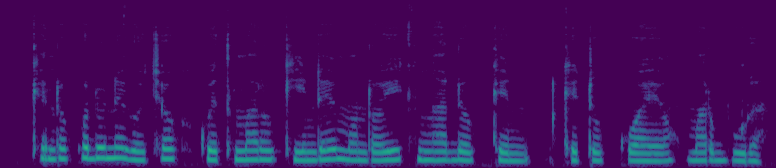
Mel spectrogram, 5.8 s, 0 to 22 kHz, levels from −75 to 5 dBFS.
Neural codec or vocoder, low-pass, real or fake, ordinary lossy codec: vocoder, 48 kHz, 128 mel bands, Vocos; 19.8 kHz; fake; none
